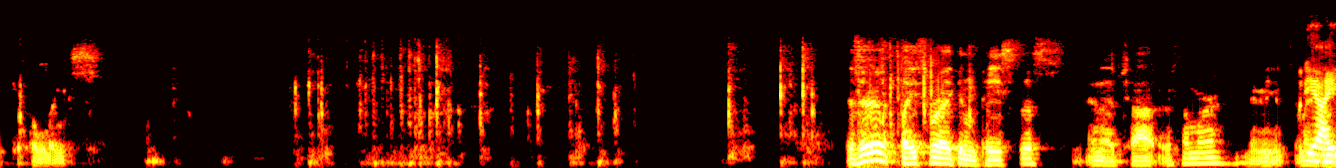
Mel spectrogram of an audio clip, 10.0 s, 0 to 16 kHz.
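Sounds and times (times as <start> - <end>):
typing on keyboard: 2.0 - 7.4.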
